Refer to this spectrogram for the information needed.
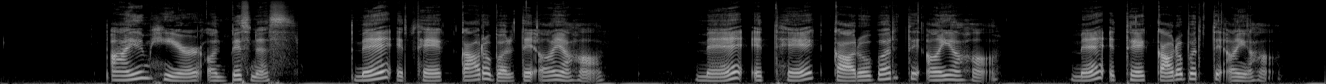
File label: Punjabi I am here on business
